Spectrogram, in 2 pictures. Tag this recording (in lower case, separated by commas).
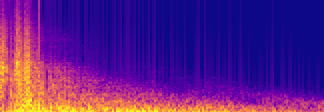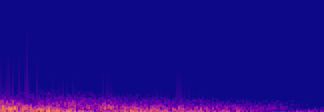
explosion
